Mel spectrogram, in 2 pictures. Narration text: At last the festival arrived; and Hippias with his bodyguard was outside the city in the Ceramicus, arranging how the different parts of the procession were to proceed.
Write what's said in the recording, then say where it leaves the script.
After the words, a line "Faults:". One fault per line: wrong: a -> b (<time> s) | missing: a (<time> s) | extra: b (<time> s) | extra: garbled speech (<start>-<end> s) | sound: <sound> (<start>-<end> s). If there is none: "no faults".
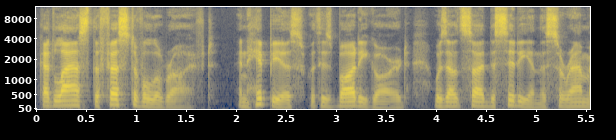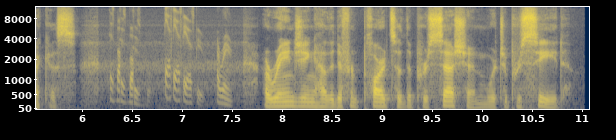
At last the festival arrived; and Hippias with his bodyguard was outside the city in the Ceramicus, arranging how the different parts of the procession were to proceed.
Faults:
sound: chirp (6.3-7.5 s)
